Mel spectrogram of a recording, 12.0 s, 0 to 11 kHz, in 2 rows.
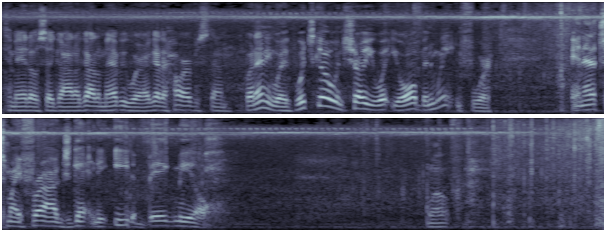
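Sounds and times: faint background hiss: 0:00.0 - 0:12.0
insect trilling: 0:00.0 - 0:12.0.

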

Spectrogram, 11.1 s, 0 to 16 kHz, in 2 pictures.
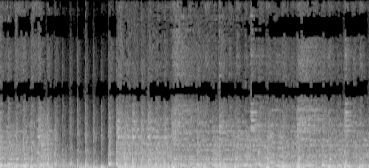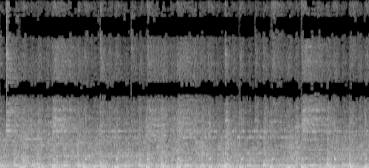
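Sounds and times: steady drum beat: 0:00.0 - 0:11.0.

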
